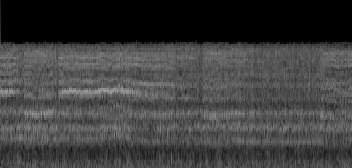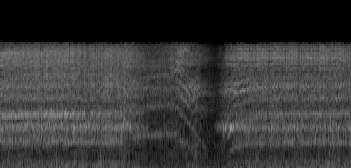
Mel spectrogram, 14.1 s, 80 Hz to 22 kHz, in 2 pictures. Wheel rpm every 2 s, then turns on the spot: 200, 190, 190, 180, 160, 30, 180.
none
